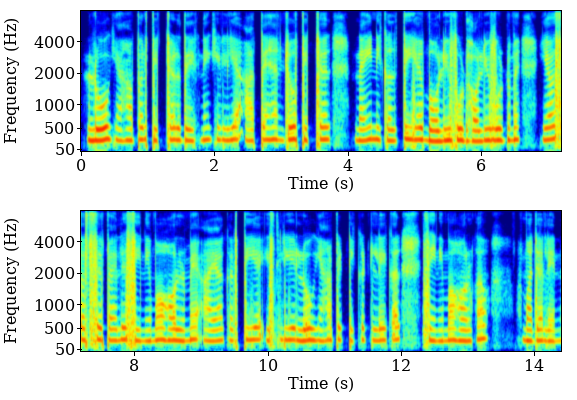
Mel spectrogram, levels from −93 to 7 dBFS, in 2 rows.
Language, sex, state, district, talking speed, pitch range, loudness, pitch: Hindi, female, Bihar, Jamui, 160 wpm, 235-255 Hz, -16 LUFS, 245 Hz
